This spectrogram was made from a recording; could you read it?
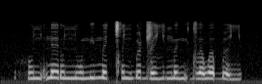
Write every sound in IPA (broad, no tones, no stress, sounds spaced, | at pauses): h u ɲ ḛ n e ɾ u ɲ u mʲ u m e ǀʰ ə ɲ ɓ ø ɖ͡ʐ e ʎ ɘ ŋ͡m ø mʲ ə̰ ɡ l ə w ə ɓ ɘ ʎ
